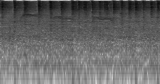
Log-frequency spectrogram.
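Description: Maracas shaken in a fast, even rhythm, about seven crisp strokes a second.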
